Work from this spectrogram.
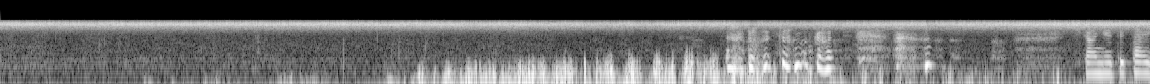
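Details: A summer cicada chorus heard in the cool early hours of a highland run with a Hokkaido dog and a Saluki: a constant shrill buzzing drone, joined midway by rustling, footstep-like thuds and brief tonal squeaks.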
